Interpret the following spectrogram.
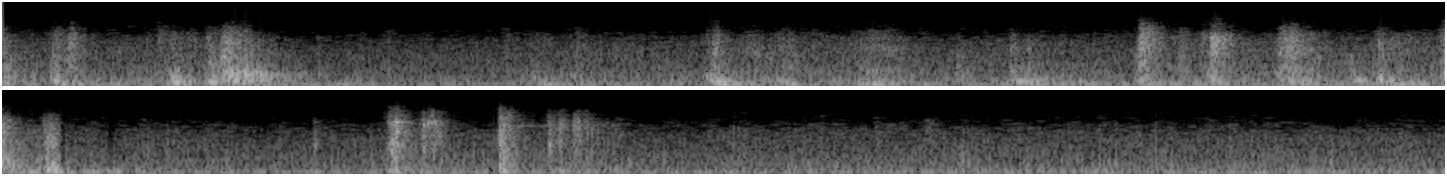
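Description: A scattered series of short knocks and clicks, bunched near the start and again between about four and eight seconds in, over the steady hum and hiss of an old film soundtrack.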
